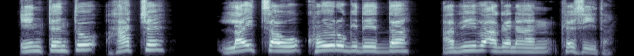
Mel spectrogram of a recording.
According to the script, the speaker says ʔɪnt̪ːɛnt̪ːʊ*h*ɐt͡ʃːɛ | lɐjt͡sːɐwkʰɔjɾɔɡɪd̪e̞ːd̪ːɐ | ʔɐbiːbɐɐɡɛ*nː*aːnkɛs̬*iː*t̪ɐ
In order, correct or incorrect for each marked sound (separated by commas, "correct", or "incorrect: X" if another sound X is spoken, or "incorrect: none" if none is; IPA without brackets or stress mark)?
correct, incorrect: n, correct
